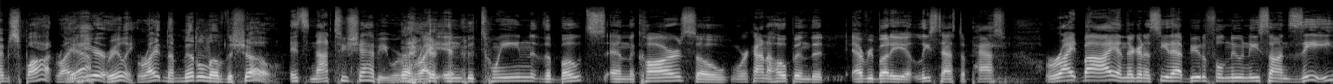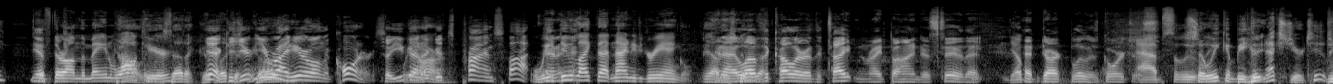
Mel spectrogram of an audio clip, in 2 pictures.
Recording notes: we bring you the excitement from the 41st annual Houston Autoboative Show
